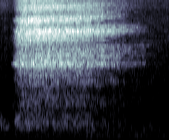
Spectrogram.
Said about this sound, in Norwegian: Se om du kan trekke et så dypt pust at du fyller ordentlig godt i lungene dine. Puster godt inn.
